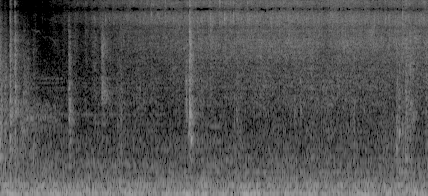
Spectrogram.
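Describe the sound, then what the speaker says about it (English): Butter sizzles on a hot pan for pav bhaji, a close, steady frying hiss dotted with small ticking crackles and a couple of sharper pops. "I'm just going to take my butter and mush them onto the pan"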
